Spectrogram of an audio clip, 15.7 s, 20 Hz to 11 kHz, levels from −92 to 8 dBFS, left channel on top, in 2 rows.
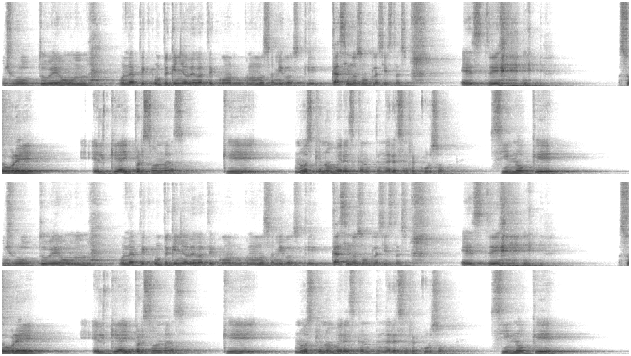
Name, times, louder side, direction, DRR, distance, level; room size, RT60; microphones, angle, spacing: voice 1, 0.0-5.3 5.7-6.7 7.7-8.3 9.0-10.1 10.6-11.1 11.5-13.4 14.0-14.8, left 1 dB, 30° left, 3 dB, 1.8 m, -26 dB
19.0 x 8.6 x 8.3 m, 1.2 s
head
